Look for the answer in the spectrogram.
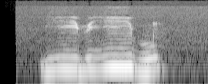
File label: "yiib-yiibu", Moore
